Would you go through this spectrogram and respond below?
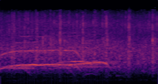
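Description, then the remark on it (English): Steady applause from an audience, a dense patter of many hands clapping at an even level, with a faint sustained tone running beneath before the clapping eases slightly toward the end. “You never quite know why young people applaud when you say how old you are.”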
